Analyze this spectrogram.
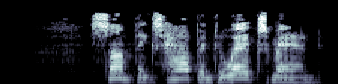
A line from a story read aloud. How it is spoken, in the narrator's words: Tom cried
